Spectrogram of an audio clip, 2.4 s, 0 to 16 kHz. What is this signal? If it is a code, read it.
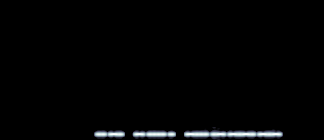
Morse code, heard as a keyed tone, about 79 wpm, 700 Hz. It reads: IN THE BACK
